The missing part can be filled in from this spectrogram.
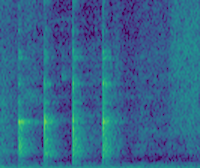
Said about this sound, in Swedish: I rummet bredvid. Det låter som om någon mm. knackar på en ruta.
